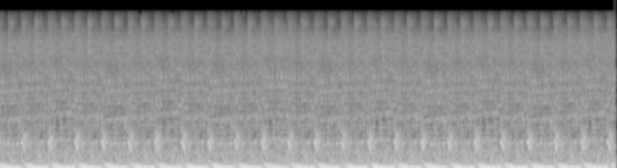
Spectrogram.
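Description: Early hardcore (gabber) music from a DJ mix: a fast, heavy kick drum beat in a steady rhythm under dense synth layers.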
